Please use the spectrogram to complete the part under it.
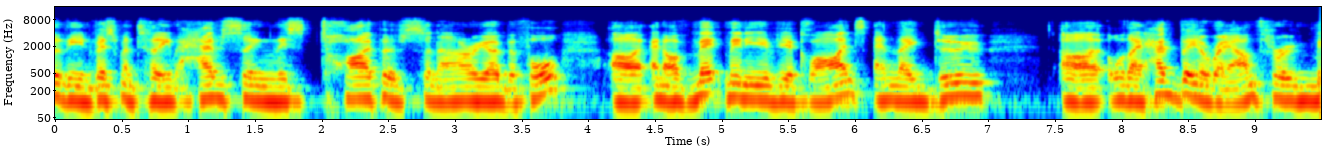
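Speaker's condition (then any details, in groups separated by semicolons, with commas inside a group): No condition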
